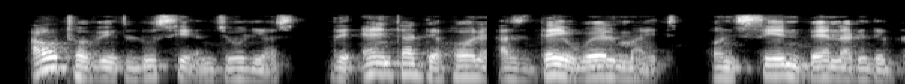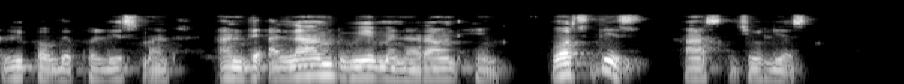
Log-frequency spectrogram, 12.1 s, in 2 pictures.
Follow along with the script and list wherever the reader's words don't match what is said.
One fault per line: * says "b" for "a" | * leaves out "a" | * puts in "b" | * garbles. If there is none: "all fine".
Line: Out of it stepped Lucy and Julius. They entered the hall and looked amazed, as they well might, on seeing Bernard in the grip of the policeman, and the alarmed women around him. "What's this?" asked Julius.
* leaves out "stepped"
* leaves out "and looked amazed"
